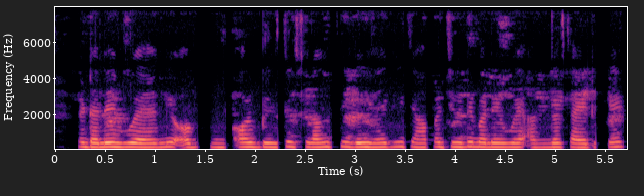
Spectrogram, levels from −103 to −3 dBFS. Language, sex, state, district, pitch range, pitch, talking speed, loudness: Hindi, female, Andhra Pradesh, Chittoor, 215-230 Hz, 225 Hz, 190 wpm, -31 LUFS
